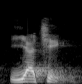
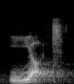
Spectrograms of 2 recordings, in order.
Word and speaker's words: yacht: that Leisure boat yes don't say y many people say y Ying that is not in English you say yach yacht and Ying then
